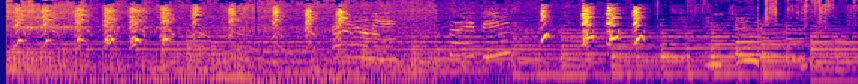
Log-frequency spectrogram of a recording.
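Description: A puppy trapped in a ditch screaming in repeated short, high yelps, about three a second, that thin out after about four seconds; distress cries of a young dog that cannot get out. Background music plays underneath.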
